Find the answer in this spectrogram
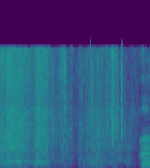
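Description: Hands rummaging through a subscription box's packing, a faint rustle of paper and packaging with a couple of soft knocks.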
